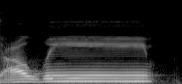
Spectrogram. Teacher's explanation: अज़ीम ग़ा नरम पढ़ेंगे और पुर पढ़ेंगे, मोटा पढ़ेंगे। याई मद्दा एक अलिफ के बराबर खींचेंगे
